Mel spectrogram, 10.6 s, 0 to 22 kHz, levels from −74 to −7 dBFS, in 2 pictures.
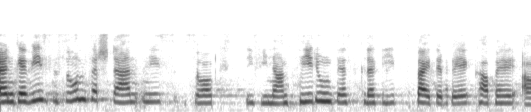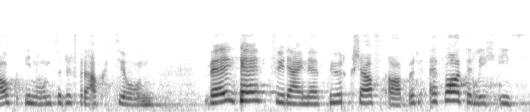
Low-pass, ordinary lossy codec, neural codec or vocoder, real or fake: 7.2 kHz; MP3, 48 kbps; codec, 24 kHz, 3 kbps, HILCodec; fake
